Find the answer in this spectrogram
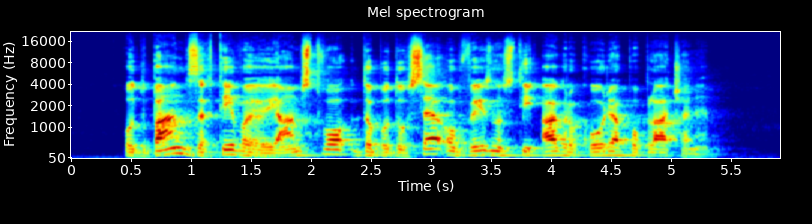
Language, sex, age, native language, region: Slovenian, male, 30-49, Slovenian, Savinja region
